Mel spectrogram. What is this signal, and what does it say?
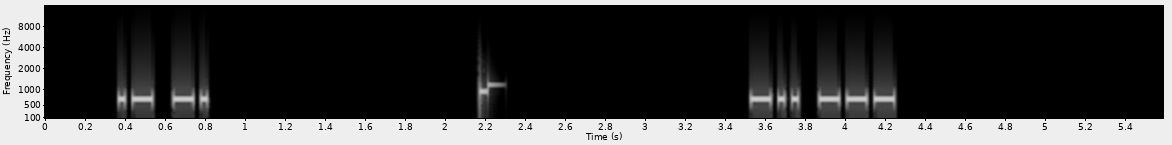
Morse code, heard as a keyed tone, about 34 wpm, 700 Hz. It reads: AN DO
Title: Two Letter Words - 35wpm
